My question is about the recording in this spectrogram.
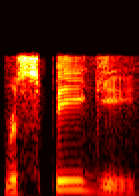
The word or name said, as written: Respighi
